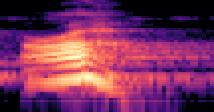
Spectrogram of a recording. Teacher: جب آپ یہاں پر وقف کریں گے، جب آپ یہاں پر رکیں گے تو یہ جو گول تا ہے یہ ہائے ساکنہ یعنی کہ گول ہاں میں تبدیل ہو جائے گی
